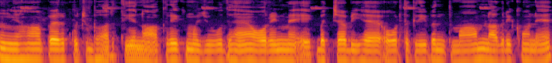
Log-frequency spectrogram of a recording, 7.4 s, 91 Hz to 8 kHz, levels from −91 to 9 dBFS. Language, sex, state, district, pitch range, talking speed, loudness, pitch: Hindi, male, Delhi, New Delhi, 115-120 Hz, 145 wpm, -17 LUFS, 115 Hz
